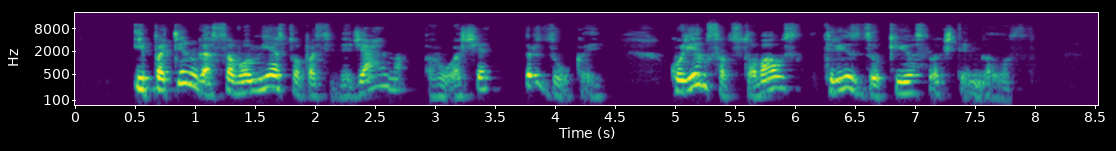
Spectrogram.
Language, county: Lithuanian, Tauragė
